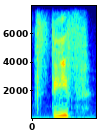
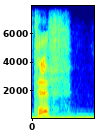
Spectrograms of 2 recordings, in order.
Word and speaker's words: thief: Here we have the word thief. Instead of tiff, it's thief.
